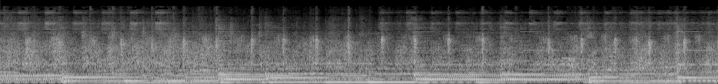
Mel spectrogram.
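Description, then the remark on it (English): A church audience claps steadily to welcome a preacher to the pulpit, over loud, sustained organ or keyboard chords that shift every second or two, the clapping forming a busy, rhythmic patter throughout. “Let's give the man of God a great big hand clap as he comes.”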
